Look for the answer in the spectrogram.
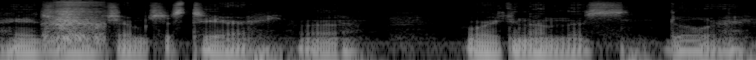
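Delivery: soft, easygoing, relaxed tone. Acting out Harrison Ford talking to George: soft-spoken Harrison Ford impression. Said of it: "this is my Harrison Ford".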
